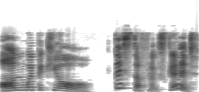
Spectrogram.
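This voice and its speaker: Lady doing a boastful bossy little princess for a storybook, swoopy high voice, kinda muffled audio. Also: wildly swooping pitch, unhurried, exaggerated voice. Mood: bossy, breezy. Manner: breezy, emphatic, haughty. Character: boastful, bossy young princess girl telling tall tales.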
